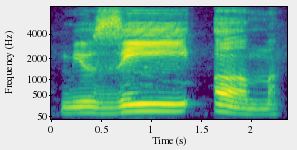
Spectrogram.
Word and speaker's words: museum: to spell it and don't forget the s sounds like a z do not spell the word with a z dinosaur one of our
